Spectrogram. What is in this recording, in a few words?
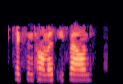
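Scottsdale Police South Dispatch; Scttsdle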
